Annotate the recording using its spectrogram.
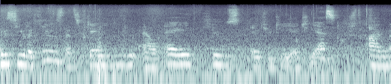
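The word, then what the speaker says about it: Jula Hughes: My name is Eula Hughes.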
